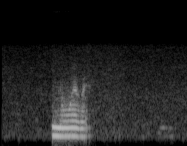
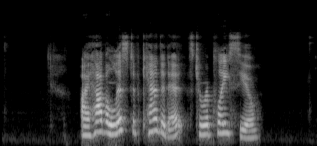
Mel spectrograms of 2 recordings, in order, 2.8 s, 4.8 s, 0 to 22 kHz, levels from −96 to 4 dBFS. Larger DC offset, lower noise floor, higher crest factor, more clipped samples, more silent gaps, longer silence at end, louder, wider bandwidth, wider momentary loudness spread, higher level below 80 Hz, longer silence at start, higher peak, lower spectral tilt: neither; second, -65 dBFS vs -83 dBFS; about the same, 18 dB vs 22 dB; neither; neither; first, 1.45 s vs 0.9 s; second, -31 LUFS vs -27 LUFS; second, 6.8 kHz vs 9.6 kHz; first, 17 LU vs 10 LU; second, -84 dBFS vs -76 dBFS; second, 0.8 s vs 1.2 s; second, -18 dBFS vs -8 dBFS; first, -9 dB/octave vs -3.5 dB/octave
